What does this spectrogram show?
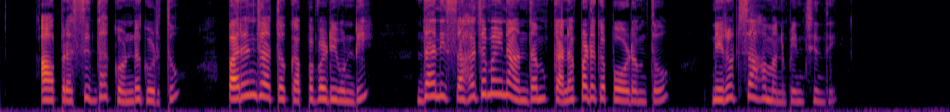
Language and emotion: Telugu, sad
